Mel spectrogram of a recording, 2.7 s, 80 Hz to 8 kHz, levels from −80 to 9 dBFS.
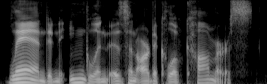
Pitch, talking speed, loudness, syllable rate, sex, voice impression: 105 Hz, 180 wpm, -22 LUFS, 5.4 syllables/s, male, masculine, adult-like, thick, tensed, powerful, clear, cool, intellectual, sincere, calm, slightly mature, friendly, wild, lively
